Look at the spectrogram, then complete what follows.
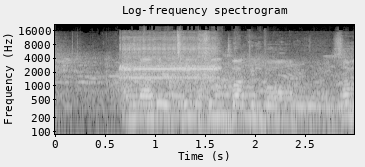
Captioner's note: buzzer buzzing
